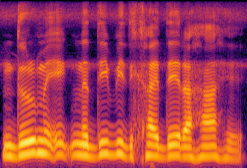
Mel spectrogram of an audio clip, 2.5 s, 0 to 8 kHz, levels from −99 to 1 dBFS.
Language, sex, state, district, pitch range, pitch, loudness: Hindi, male, Arunachal Pradesh, Lower Dibang Valley, 140-160 Hz, 150 Hz, -14 LUFS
